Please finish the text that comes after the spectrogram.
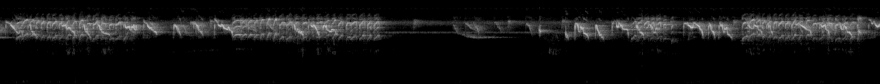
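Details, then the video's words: Oriental white-eye lure call for attracting white-eyes: rapid high twittering bursts packed with sweeping chirps, broken by a brief thin whistle near the middle before the chatter resumes; clean, no other sounds. "Suara pikat pleci"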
